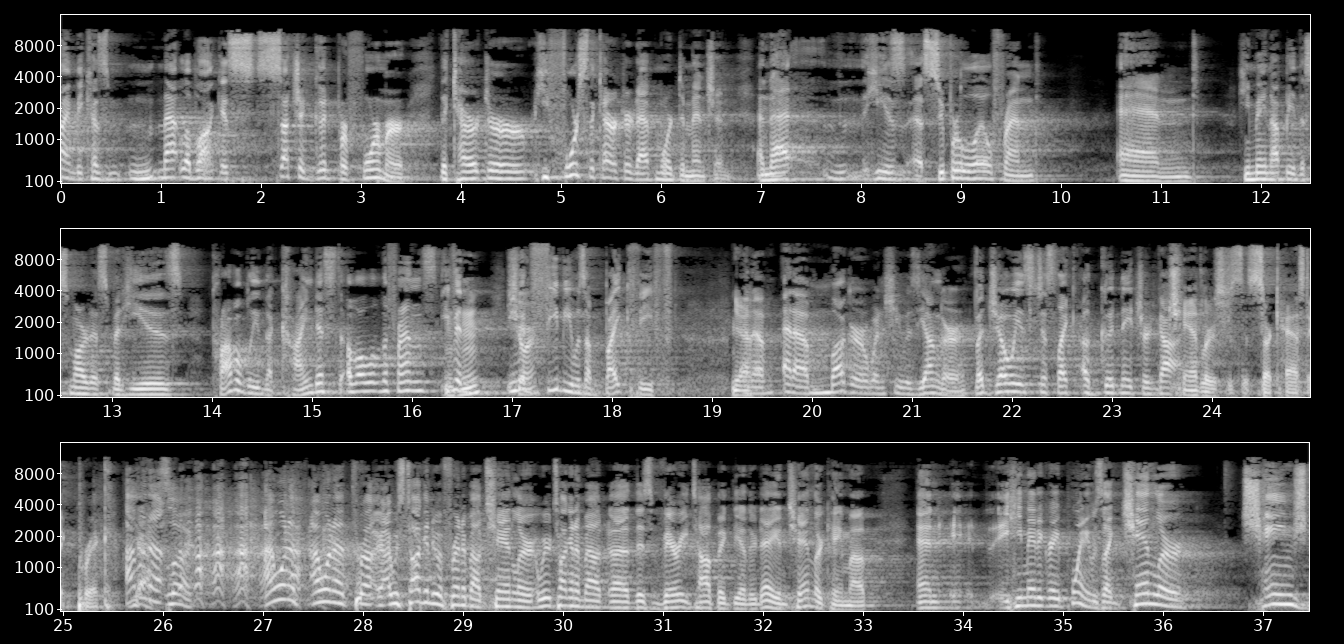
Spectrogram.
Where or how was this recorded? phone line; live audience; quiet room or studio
live audience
